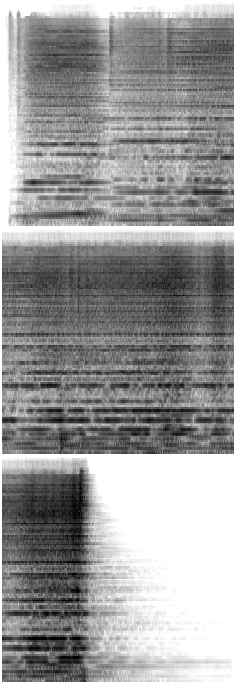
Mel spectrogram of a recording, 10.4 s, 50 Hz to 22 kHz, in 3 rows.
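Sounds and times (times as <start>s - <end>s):
dramatic music rise: 1.4s - 8.9s.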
